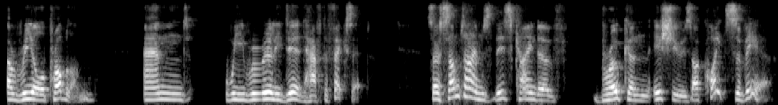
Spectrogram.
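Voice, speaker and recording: A middle-aged British man tells business stories to a student audience, speaking in a measured, reflective way with many small pauses. His voice sits a little high for a man. It comes through a dull, lo-fi video call line. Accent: British English. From Britain. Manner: measured, reflective, with frequent hesitations. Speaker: guest speaker, tech executive. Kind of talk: storytelling talk to students.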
